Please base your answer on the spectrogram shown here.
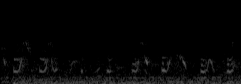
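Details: Pet guinea pigs, Luna and her sons, about to be given celery, give a rapid run of short rising squeaks, roughly eight in two seconds, clear against a quiet room.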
